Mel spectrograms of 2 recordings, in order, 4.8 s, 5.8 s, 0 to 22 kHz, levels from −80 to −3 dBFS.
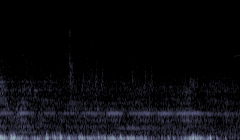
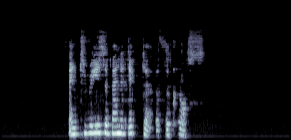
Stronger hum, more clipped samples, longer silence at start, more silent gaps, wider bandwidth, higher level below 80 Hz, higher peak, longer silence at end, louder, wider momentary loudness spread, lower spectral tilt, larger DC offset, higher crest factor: neither; neither; second, 0 s vs 1.4 s; neither; first, 11 kHz vs 8 kHz; first, -44 dBFS vs -62 dBFS; second, -24 dBFS vs -4 dBFS; second, 0 s vs 1.75 s; second, -46 LUFS vs -18 LUFS; second, 12 LU vs 15 LU; about the same, -6.5 dB/octave vs -6 dB/octave; neither; about the same, 18 dB vs 18 dB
